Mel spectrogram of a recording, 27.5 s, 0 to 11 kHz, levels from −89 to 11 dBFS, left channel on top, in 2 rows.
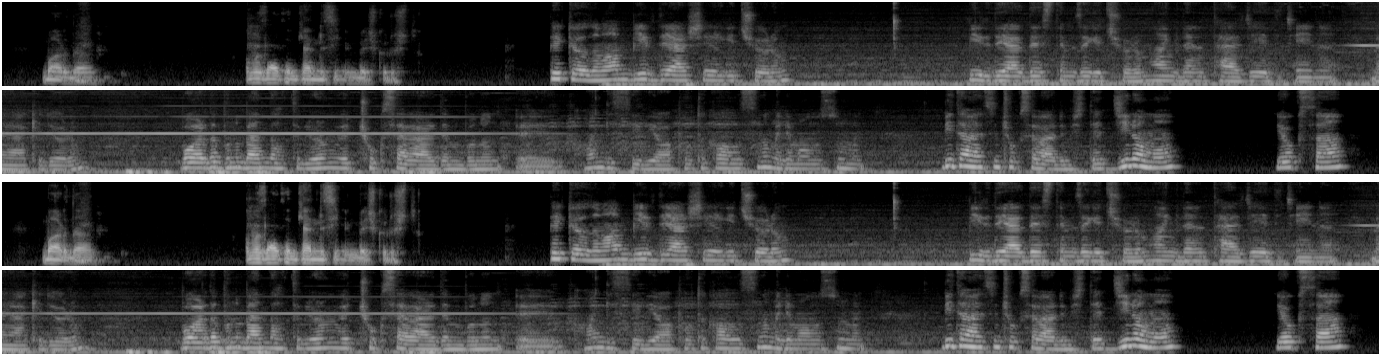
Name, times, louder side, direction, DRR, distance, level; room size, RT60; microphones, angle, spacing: voice 1, 0.4-0.9 2.4-4.0, right 4 dB, 55° right, 0.5 m, -29 dB
voice 2, 5.5-7.9 9.7-13.3 13.7-14.7 15.5-22.4 23.2-25.5 26.5-27.2, right 1 dB, ahead, 1.0 m, -32 dB
sound 1, 6.0-25.5, equal, 50° left, 2.3 m, -41 dB
Wind instrument woodwind instrument, 13.4-19.4, left 6 dB, 70° left, 0.8 m, -38 dB
4.1 x 2.6 x 2.6 m
head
